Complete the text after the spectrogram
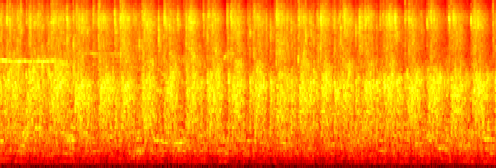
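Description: A crowd claps steadily in rhythm.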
